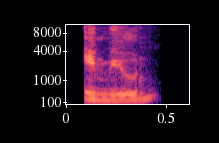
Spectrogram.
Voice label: "immune", Indian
